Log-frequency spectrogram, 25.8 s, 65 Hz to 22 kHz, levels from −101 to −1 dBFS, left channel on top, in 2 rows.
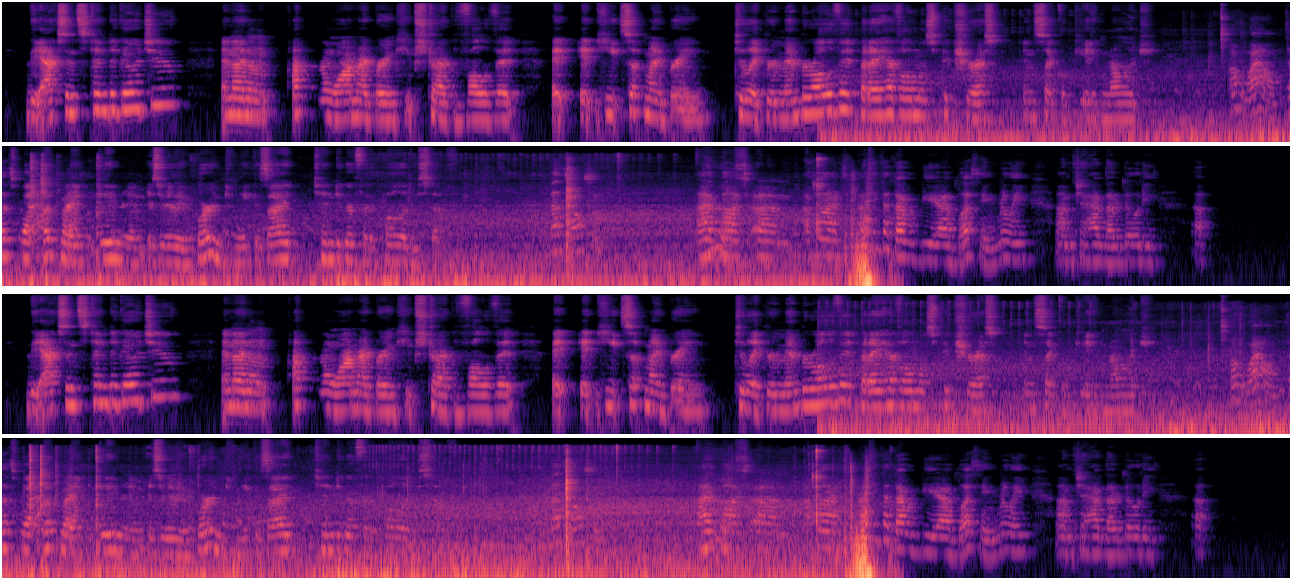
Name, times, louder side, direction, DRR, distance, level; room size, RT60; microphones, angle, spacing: voice 1, 0.2-1.7 2.2-2.6 2.9-5.1 5.5-7.1 7.3-9.9 10.2-11.5 13.0-17.3 19.8-20.2, left 2 dB, 40° left, -3 dB, 0.5 m, -43 dB
voice 2, 2.3-2.6 12.3-13.8 18.3-19.0 19.8-24.4 24.8-24.9, equal, 20° left, -3 dB, 1.0 m, -48 dB
sound 1, 8.1-21.9, right 1 dB, 70° right, 0.3 m, -39 dB
2.6 x 2.2 x 2.3 m, 0.28 s
head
